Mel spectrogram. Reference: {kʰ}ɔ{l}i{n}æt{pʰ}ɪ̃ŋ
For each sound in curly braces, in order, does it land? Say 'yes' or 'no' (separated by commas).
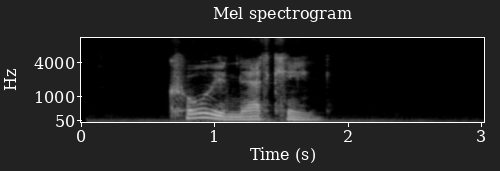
yes, yes, yes, no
